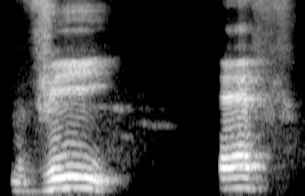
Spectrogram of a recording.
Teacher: নিচের ঠোঁট আর উপরের দাঁতের পেটের সাথে, অর্থাৎ আমরা যেইভাবে ফা উচ্চারণ করি সেইভাবে উচ্চারণ হবে।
